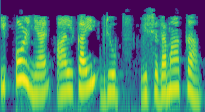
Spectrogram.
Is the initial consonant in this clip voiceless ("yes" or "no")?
yes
